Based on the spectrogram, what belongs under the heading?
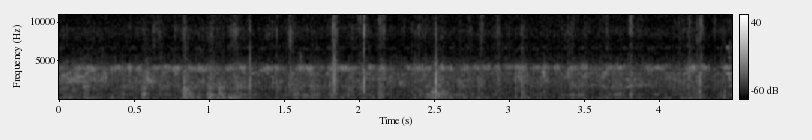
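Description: Near silence with faint bird cooing in the background and a few soft clicks.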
